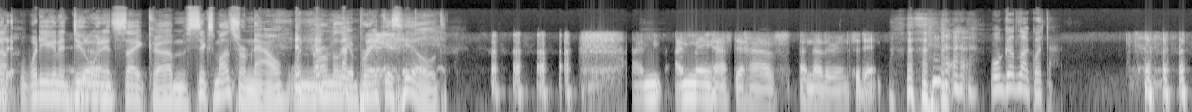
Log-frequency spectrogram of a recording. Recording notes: A Phone Prank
